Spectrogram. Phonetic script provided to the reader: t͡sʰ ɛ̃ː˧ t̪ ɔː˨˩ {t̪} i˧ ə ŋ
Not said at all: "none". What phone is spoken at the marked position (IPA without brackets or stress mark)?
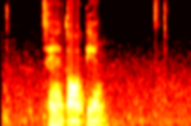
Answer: t̪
